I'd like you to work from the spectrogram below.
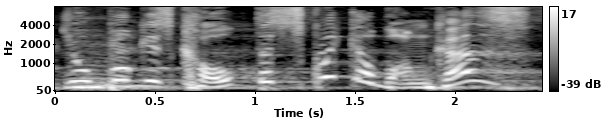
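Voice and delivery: high-pitched attempt at a Scottish accent; badly faked Scottish accent. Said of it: "Yeah, only try Scottish".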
